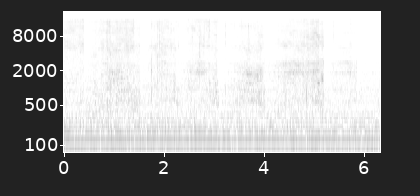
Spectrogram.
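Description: X-Acto knife drawn along a metal ruler, slicing through printer paper in a run of faint scraping strokes, roughly one a second, over a steady low hum.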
